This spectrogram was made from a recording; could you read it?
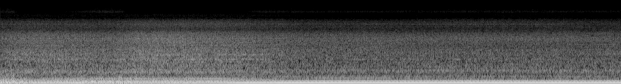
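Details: Nissan 370Z after replacing auxiliary belt, tensioners and pulleys: smooth steady idle hum settling slightly lower after a few seconds, no belt squeal or chirp; runs clean.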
